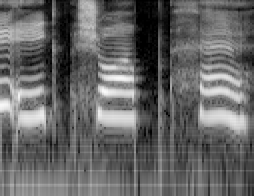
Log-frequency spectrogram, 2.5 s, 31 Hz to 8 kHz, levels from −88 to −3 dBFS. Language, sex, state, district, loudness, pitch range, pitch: Hindi, female, Haryana, Jhajjar, -13 LUFS, 285-325 Hz, 300 Hz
